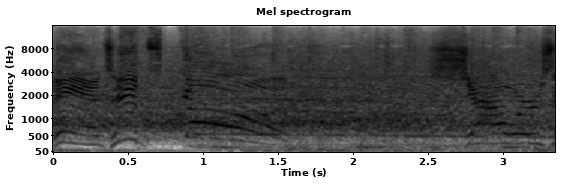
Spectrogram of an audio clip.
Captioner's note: crowd cheers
